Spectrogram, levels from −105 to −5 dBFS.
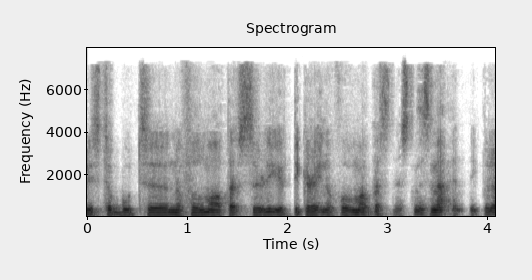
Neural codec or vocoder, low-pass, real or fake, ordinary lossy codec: codec, 16 kHz in and 24 kHz out, 0.4 kbps, LongCat-Audio-Codec, fine tuned four codebook decoder; 7.2 kHz; fake; AAC, 32 kbps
